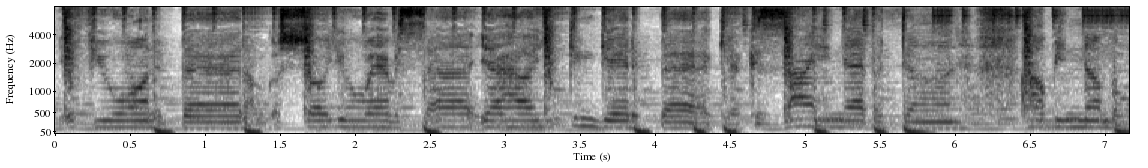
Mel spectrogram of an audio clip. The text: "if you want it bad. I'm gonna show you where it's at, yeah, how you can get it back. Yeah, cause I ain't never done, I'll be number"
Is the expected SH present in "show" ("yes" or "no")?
yes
